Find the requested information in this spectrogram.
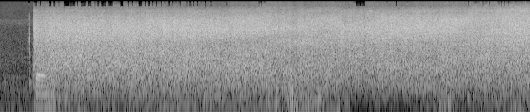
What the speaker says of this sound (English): And this was just a waterfall that was there as well.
